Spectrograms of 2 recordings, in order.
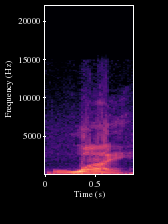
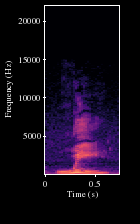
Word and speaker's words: why: La palabra, esta que está acá, se pronuncia why. Repeat with me. Repite conmigo. Repeat with me. Why. It is not why. It is not we. It is not why. No, that is not correct.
